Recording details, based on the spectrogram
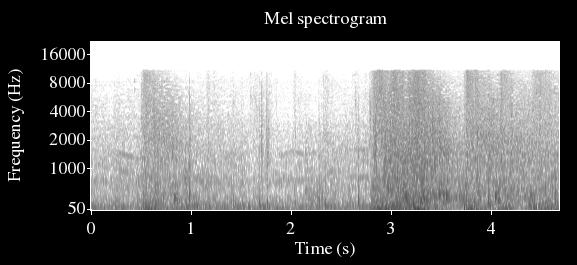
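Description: Musket volleys crackle across an Assassin's Creed III battle, with ragged overlapping shots rolling continuously and a louder cluster of reports swelling midway, set against a busy battlefield din.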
